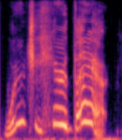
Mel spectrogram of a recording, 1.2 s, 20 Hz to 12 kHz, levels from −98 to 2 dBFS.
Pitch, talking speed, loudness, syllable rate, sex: 230 Hz, 195 wpm, -14 LUFS, 6.5 syllables/s, male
